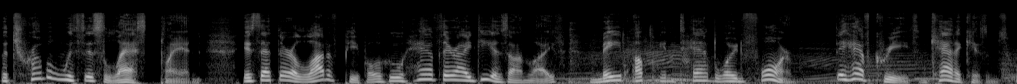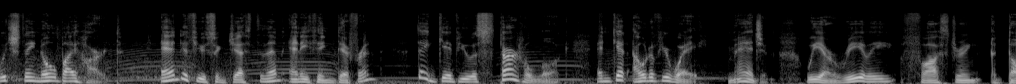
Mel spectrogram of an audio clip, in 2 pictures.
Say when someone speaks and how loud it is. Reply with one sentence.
The talking can be heard from 0.0 to 20.2 s, at a steady volume.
